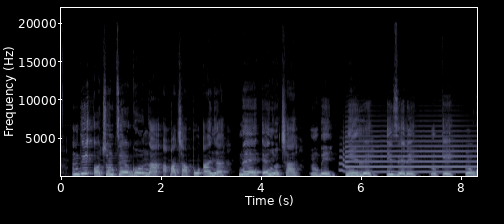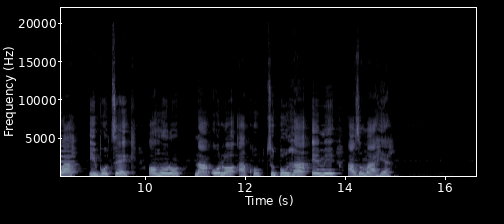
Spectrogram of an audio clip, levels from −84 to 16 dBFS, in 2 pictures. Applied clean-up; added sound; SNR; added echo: none; Trumpet; 9 dB; none.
